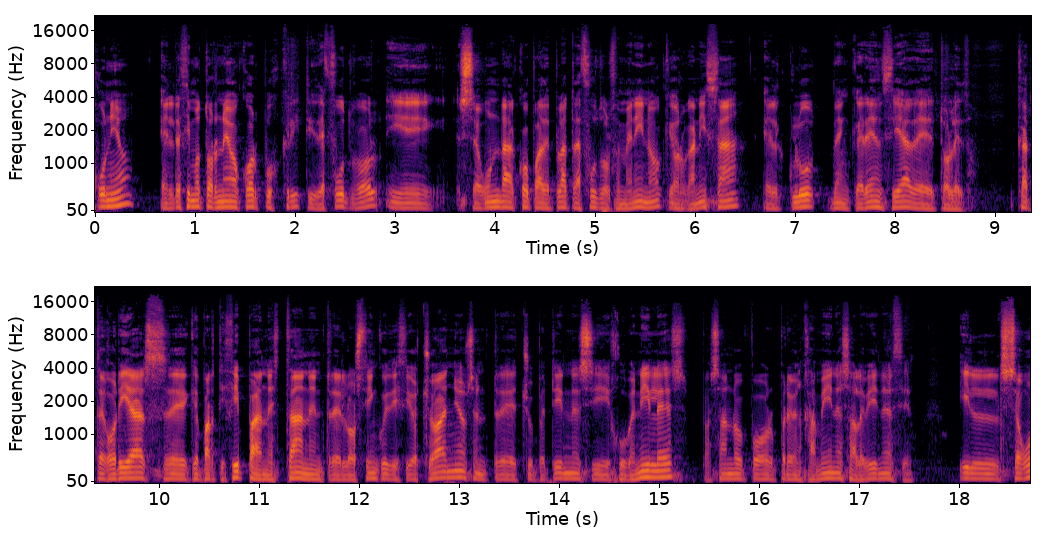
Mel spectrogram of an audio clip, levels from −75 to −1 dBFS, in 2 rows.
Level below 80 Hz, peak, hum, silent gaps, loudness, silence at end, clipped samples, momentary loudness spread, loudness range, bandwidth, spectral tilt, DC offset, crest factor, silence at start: -48 dBFS; -4 dBFS; none; none; -25 LUFS; 0 s; under 0.1%; 11 LU; 4 LU; 19 kHz; -3 dB/octave; under 0.1%; 24 dB; 0 s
